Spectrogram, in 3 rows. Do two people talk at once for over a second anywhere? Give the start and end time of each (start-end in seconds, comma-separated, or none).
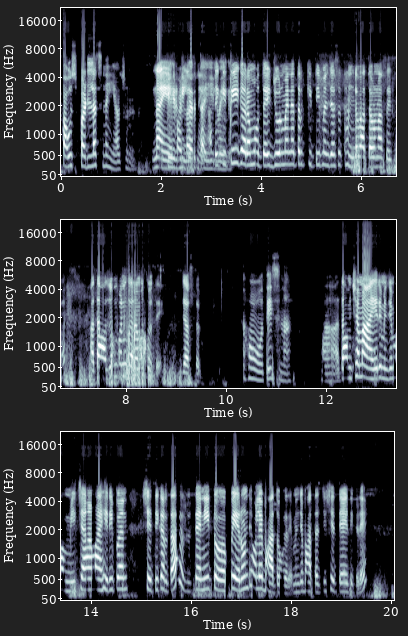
2.0-3.5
